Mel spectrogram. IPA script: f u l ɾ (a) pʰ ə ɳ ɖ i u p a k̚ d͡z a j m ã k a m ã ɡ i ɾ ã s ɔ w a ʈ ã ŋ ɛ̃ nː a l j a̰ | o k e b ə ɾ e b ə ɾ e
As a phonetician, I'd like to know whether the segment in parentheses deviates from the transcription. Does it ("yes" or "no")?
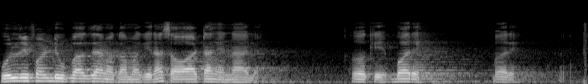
yes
